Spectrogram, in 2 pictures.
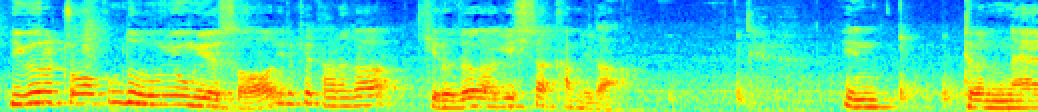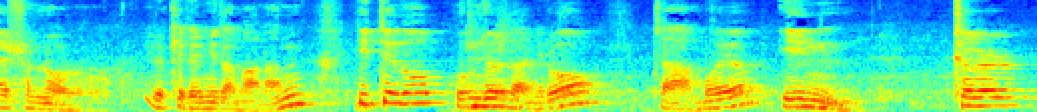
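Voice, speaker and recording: A man's voice: on the high side, big pitch swings, normal speed, dark tone. A man teaching a lesson, drilling spelling syllable by syllable and asking the listener questions as he goes. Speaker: English teacher. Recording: echoey room with faint hum.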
